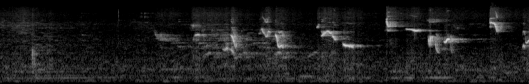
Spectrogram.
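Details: Gray Catbird in Greensboro, North Carolina, on June 1st, sings a jumbled song of short squeaky, nasal and sweeter notes, each brief phrase different, about once a second, high-pitched throughout.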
